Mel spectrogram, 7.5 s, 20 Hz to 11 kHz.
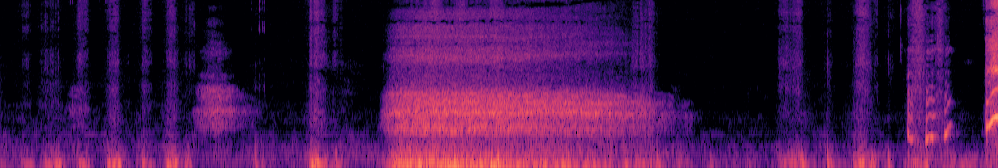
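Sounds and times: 
soft breath blown into the ear before ear cleaning: 2.9s - 5.0s.

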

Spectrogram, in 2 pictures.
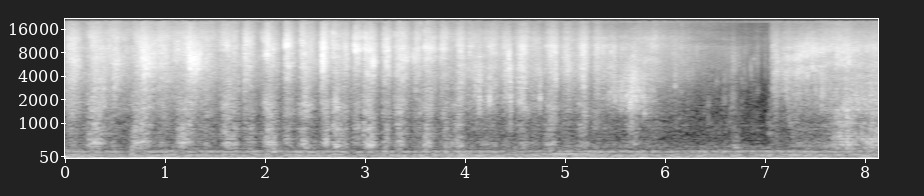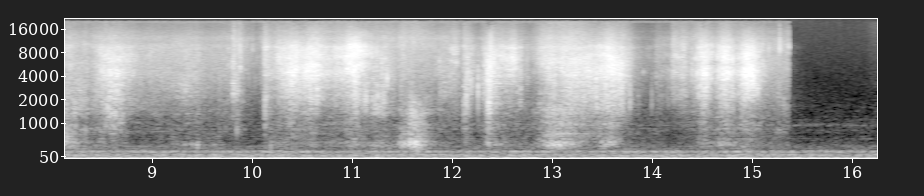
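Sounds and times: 
rubbing lathered hair during a shampoo scalp massage: 0.0s - 6.1s, 7.1s - 15.4s.

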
